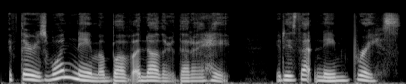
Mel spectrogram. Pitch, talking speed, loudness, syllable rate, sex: 185 Hz, 220 wpm, -18 LUFS, 6.3 syllables/s, female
